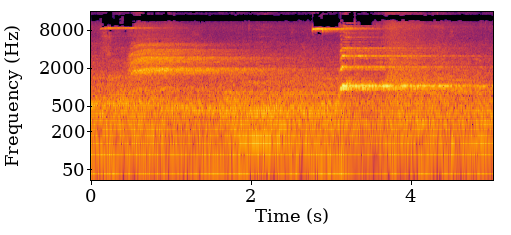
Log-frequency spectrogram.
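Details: All the aquarium's belugas join a training session at Port of Nagoya Public Aquarium, Japan, on 16 November 2024. Two bright, harmonic calls follow shrill whistles, and the second call is rougher and pulsing. A crowd murmurs in the background.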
